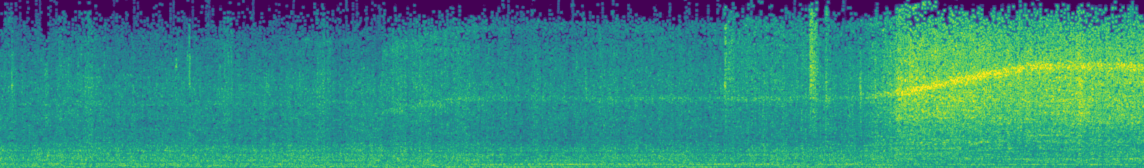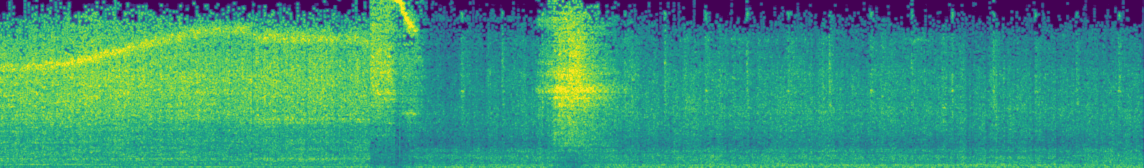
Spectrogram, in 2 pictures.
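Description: Diesel freight locomotive running, heard from inside its cab: a steady engine drone under the noise of the wheels on the rails. Midway a high whine rises slowly in pitch for several seconds, then breaks off.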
